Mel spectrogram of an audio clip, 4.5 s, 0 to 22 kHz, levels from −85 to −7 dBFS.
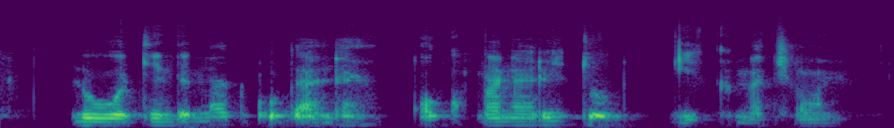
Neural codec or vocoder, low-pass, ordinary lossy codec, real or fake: codec, 44.1 kHz, 2.6 kbps, SNAC; none; none; fake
